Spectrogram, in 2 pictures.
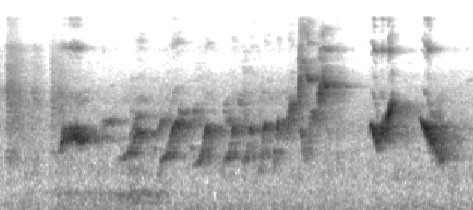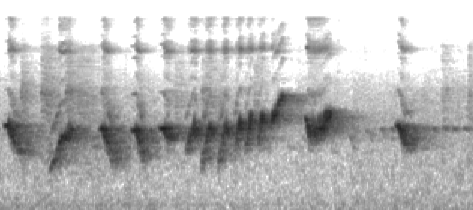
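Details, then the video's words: White-rumped shama in ngeplong-ngeplong song: strong run of whistled notes, each sweeping up then dropping, delivered rapidly in a continuous series, ending on a long flat whistle after a brief pause. "MURAI BATU NGEPLONG-NGEPLONG Burung anda pin ikut nyaut"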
